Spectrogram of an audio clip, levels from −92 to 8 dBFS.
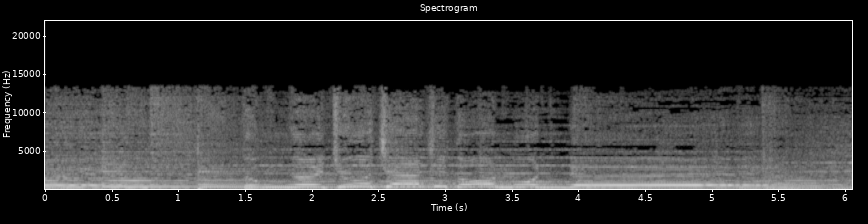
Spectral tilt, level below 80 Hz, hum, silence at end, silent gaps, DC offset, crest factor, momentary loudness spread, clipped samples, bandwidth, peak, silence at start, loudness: -5 dB/octave; -40 dBFS; none; 0 s; none; under 0.1%; 14 dB; 7 LU; under 0.1%; 14 kHz; -4 dBFS; 0 s; -19 LUFS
